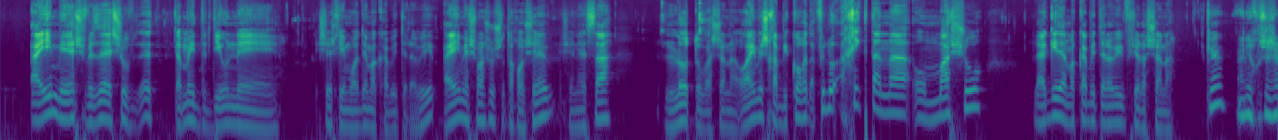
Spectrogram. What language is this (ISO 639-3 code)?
heb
